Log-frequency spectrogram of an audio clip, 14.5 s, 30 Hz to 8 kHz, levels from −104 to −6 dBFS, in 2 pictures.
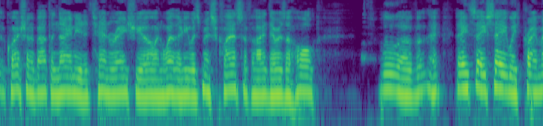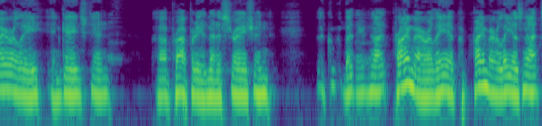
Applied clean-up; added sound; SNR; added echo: neural mask model DeepFilterNet 3.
